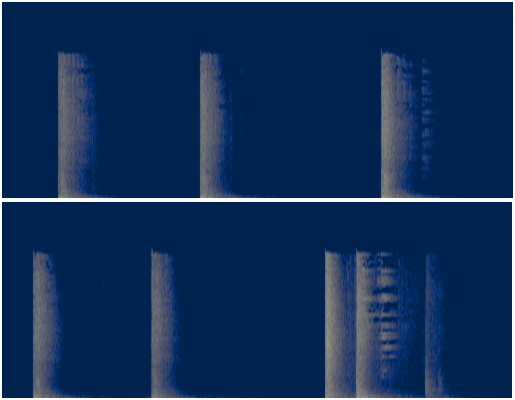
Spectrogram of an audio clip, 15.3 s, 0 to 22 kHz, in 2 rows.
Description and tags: Knocking out the door by foot
This sound was recorded during a special door knock for the short film "Painting" on a Zoom H6 recorder (XY capsule) and a Sennheiser ME-2 lavalier microphone
door, down, hard, knock, knocking, out, wooden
